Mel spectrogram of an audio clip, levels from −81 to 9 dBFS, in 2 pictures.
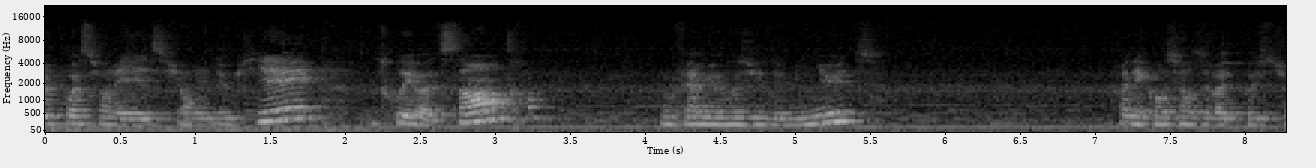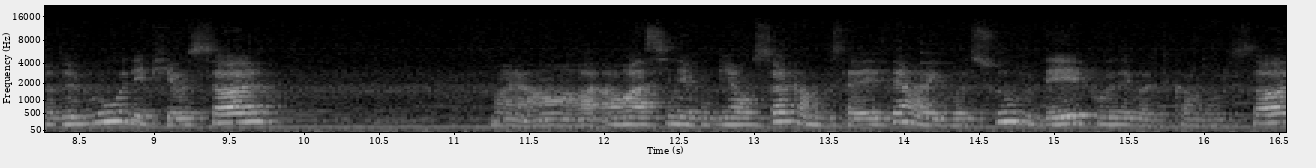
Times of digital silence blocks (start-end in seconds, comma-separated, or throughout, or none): none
